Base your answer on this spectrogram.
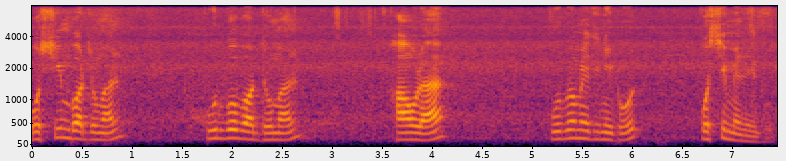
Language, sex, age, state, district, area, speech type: Bengali, male, 45-60, West Bengal, Paschim Bardhaman, rural, spontaneous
